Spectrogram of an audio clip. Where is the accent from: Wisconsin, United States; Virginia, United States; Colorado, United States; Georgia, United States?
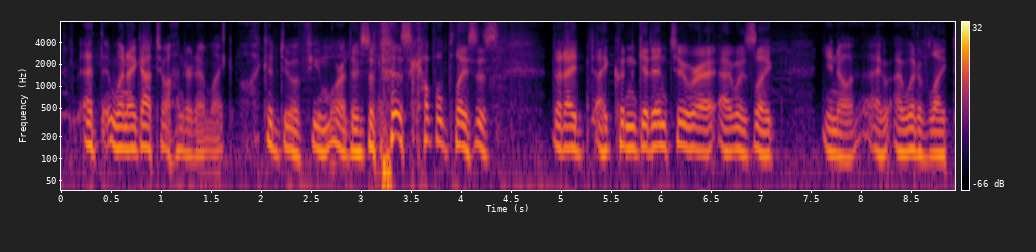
Wisconsin, United States; Madison; and then I returned to my hometown, which is Madison, and I got a master's degree here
